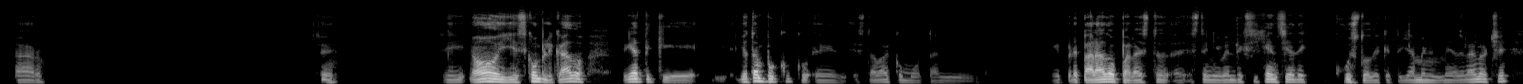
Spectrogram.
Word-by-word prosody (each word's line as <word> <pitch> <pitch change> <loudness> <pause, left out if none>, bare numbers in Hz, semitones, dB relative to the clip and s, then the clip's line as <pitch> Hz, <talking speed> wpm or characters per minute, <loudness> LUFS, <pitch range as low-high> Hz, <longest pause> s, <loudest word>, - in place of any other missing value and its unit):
Claro. 100 0 -12 2.8
Sí. 105 -3 -9 1.0
Sí, 105 0 -12
no, 130 +4 +7
y 110 -1 +2
es 105 - -1
complicado. 125 -1 +3 0.3
Fíjate 125 +1 +2
que 95 -4 -8 0.5
yo 120 - -1
tampoco 130 -4 +3
co 110 -4 -11
eh 95 -2 -17
estaba 105 +2 -14
como 90 -5 -18
tan, 80 -3 -24 0.8
eh, - - -19
preparado 115 +4 +4
para 95 0 -3
esta 100 +1 -7 0.2
este 105 - -8
nivel 100 0 -8
de 110 - -9
exigencia 115 0 -3
de 110 -2 -7 0.2
justo 105 -6 -5
de 95 - -11
que - - -17
te - - -21
llamen 100 +1 -7
en 90 -2 -12
medio 100 -1 -13
de 100 - -12
la 110 +1 -5
noche, 125 +3 -4
105 Hz, 140 wpm, -23 LUFS, 95-115 Hz, 2.8 s, no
